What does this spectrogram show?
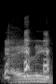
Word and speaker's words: Alief: Anthony Mays is kind enough to join us from Alief Independent School District. Did I say it right? Yes, Alief, long A.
